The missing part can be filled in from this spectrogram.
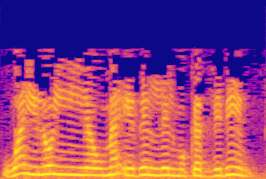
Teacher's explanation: التنوين اللي بعده ياء، الياء من حروف الإدغام، وطلع لسانك في كل ذال.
